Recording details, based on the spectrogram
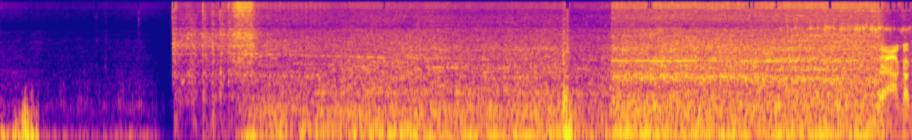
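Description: A Mitsubishi Triton engine cranks and catches, then settles into a steady, loud idle in a cluttered workshop, with a person speaking over the running motor.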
